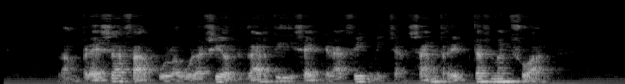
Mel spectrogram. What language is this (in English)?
Catalan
